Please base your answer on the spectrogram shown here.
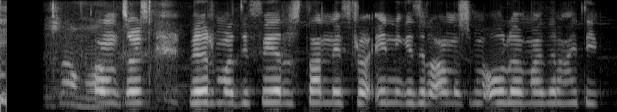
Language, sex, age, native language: Icelandic, female, 18-19, Icelandic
